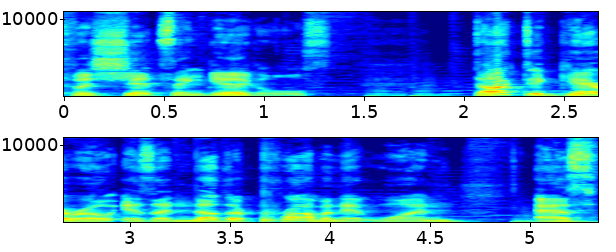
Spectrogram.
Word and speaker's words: Gero: In Japanese, G and J have their own separate sounds and will never sound like each other like how they do in English. His name uses ge-ro as opposed to je-ro.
